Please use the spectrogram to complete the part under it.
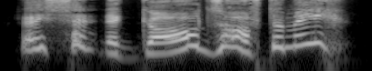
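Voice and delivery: put-on high, loud panicked boy; alarmed cracking yelp. A narrator's reading. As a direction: squeak it out in dismay. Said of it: "Rylan's voice cracked".

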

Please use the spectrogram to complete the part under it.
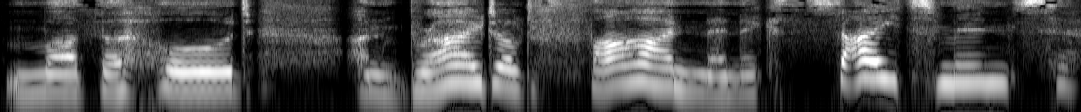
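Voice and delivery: giddy tipsy lizard mage; tipsy woman voice. Acted. Drunk Naomi voiced.

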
